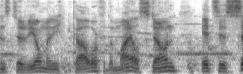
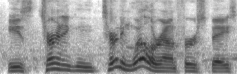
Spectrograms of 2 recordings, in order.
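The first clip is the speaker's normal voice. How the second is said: excited call; 4 semitones higher, 4 dB louder than usual. Real, not acted. Play-by-play of a base hit.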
